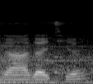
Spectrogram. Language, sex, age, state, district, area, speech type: Maithili, male, 30-45, Bihar, Muzaffarpur, rural, spontaneous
